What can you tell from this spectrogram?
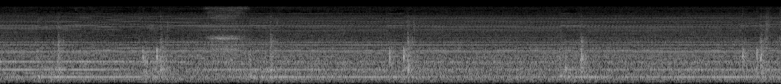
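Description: Okamoto surface grinder's hydraulic system running with a steady hum, the table traversing back and forth on step feed. Light clicks come every second or two as the table reverses at the end of its stroke.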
